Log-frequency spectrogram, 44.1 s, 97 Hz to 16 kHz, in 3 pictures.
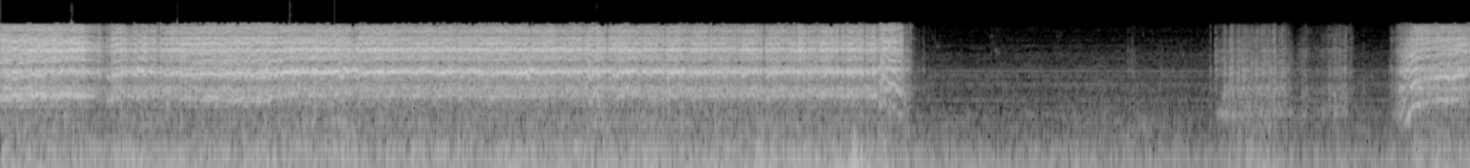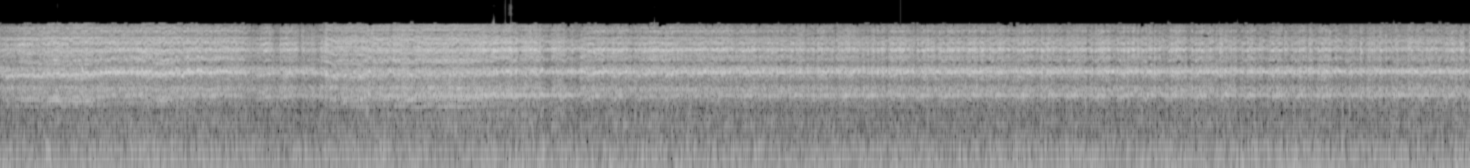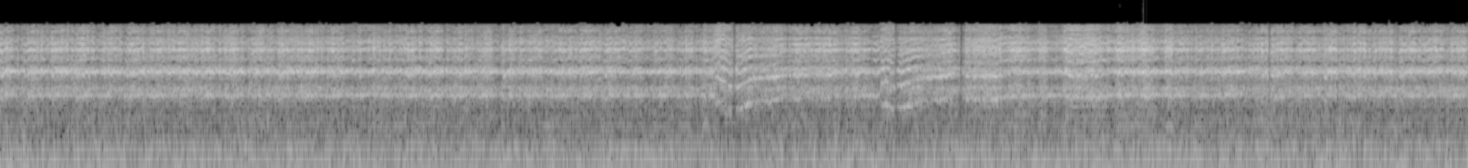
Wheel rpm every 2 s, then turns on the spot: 220, 220, 230, 230, 130, 0, 20, 170, 230, 220, 230, 230, 230, 230, 230, 230, 230, 230, 210, 210, 230, 230.
8-10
